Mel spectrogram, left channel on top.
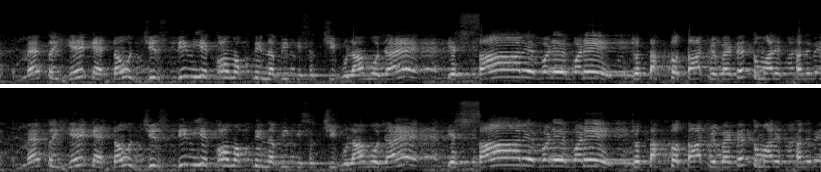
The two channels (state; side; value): normal; both; correlation 0.47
